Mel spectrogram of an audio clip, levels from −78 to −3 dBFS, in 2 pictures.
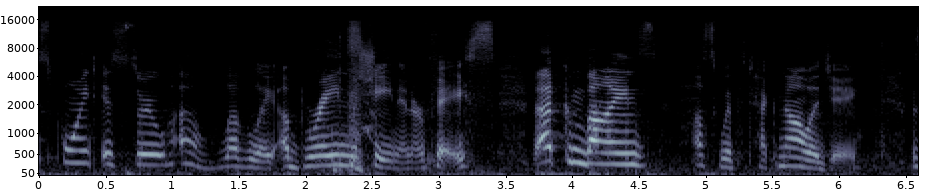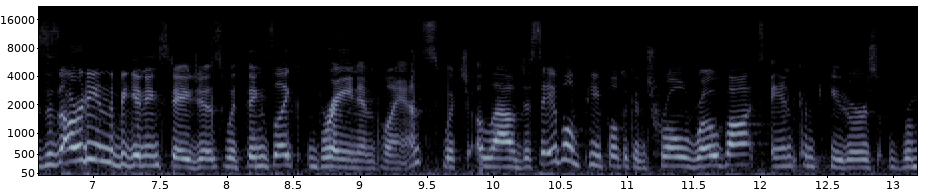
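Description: CD scratch ticks occur from 8.88 to 9.89 s: five brief clicks, about five per second, the longest only a few milliseconds. A blemish on the disc corrupted more data than error correction could repair once per rotation, so the player patched or muted those samples.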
